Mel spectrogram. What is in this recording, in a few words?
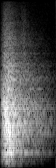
MegaShrink; MBHaxe; mbu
